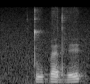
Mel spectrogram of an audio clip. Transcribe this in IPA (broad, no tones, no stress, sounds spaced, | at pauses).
t̪ u b æ dʱ e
